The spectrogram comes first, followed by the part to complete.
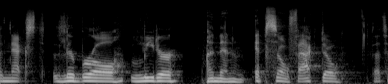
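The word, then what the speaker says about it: ipso facto: to be the next liberal leader and then ipof facto that's how you say it prime minister of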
